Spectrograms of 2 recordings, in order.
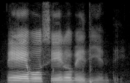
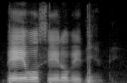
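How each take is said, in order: Both takes have the same delivery.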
